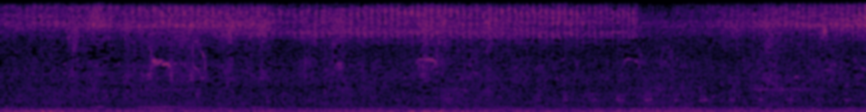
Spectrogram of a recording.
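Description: Near silence: a faint steady high-pitched hiss that stops about four seconds in.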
